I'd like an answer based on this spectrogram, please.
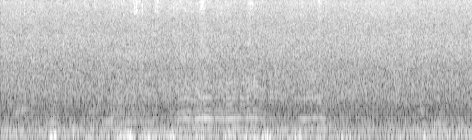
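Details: Bees foraging on oregano in summer give overlapping droning hums, bending gently up and down in pitch over a few seconds. Soft wind rumble and scattered low thumps sit beneath the buzzing.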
